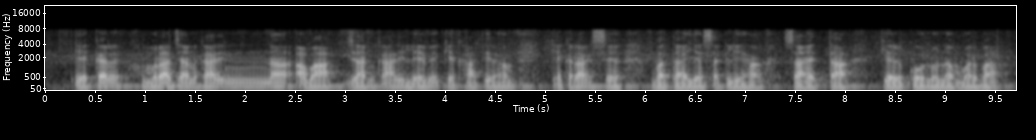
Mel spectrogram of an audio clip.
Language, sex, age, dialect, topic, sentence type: Magahi, male, 18-24, Western, banking, question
